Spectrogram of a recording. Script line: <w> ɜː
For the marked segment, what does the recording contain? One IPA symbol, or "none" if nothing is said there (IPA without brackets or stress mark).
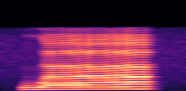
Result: w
